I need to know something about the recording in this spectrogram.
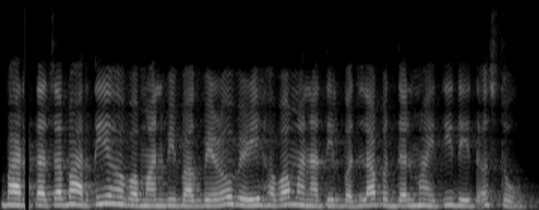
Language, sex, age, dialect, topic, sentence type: Marathi, female, 25-30, Northern Konkan, agriculture, statement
